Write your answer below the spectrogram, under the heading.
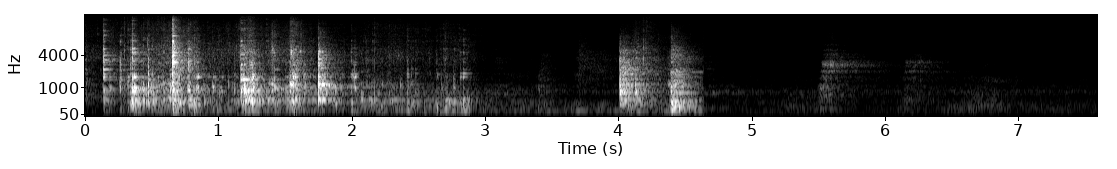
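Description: Dry, stale bread cubes tipped from a metal pan clatter and rattle into a glass baking dish for about three seconds, followed by two sharp knocks about four seconds in.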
